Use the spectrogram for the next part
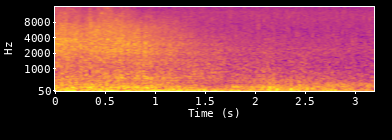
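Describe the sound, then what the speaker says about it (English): Deep rolling thunder with steady rain in a video game storm scene, a loud broadband rumble that fades slightly over a few seconds, with no talking. "There was a sound like the sky ripping apart and a blinding flash of light."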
